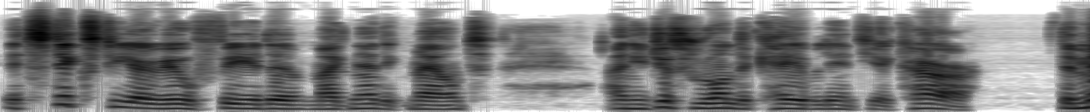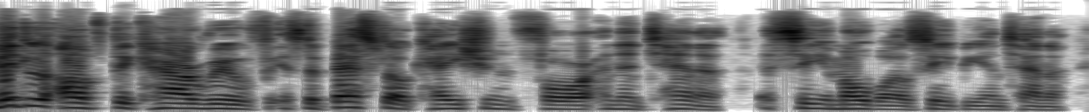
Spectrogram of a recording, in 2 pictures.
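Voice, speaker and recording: Middle-aged male presenter, slightly high-pitched voice, plain-spoken delivery for an informal hands-on how-to. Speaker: presenter of a beginners' radio tutorial. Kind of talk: informal step-by-step tutorial.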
